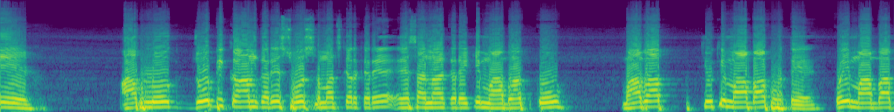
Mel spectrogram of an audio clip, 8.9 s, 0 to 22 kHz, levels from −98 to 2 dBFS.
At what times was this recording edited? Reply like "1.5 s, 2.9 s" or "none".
none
